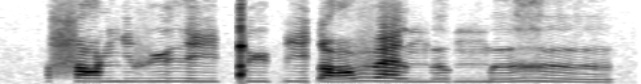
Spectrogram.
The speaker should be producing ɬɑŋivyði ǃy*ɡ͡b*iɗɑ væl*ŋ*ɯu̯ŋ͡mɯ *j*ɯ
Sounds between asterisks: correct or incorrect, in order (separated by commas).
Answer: incorrect, correct, incorrect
